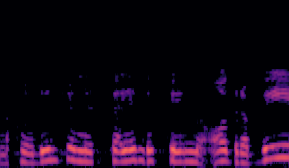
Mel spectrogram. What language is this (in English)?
Hebrew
